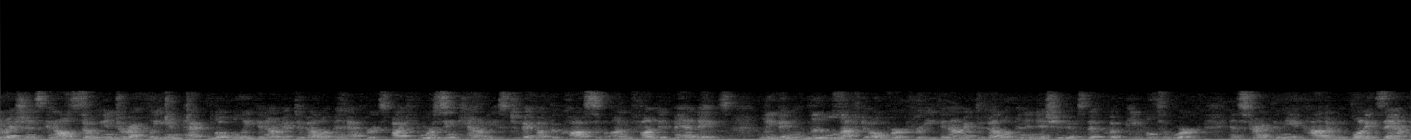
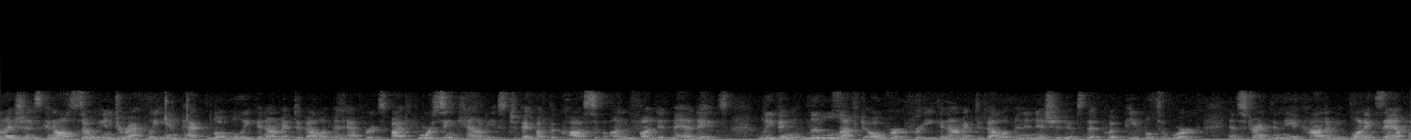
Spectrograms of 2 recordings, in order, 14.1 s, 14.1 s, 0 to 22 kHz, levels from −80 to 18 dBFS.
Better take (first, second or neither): second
